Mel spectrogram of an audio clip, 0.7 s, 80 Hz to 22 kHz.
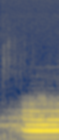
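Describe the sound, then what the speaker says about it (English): A loud honking alarm horn in the game Pillars of Eternity 2: Deadfire, warning of approaching guards; a single sustained low blast that swells in and holds steady. "That loud honking horn be meaning we've got a fight on our hands, folks."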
